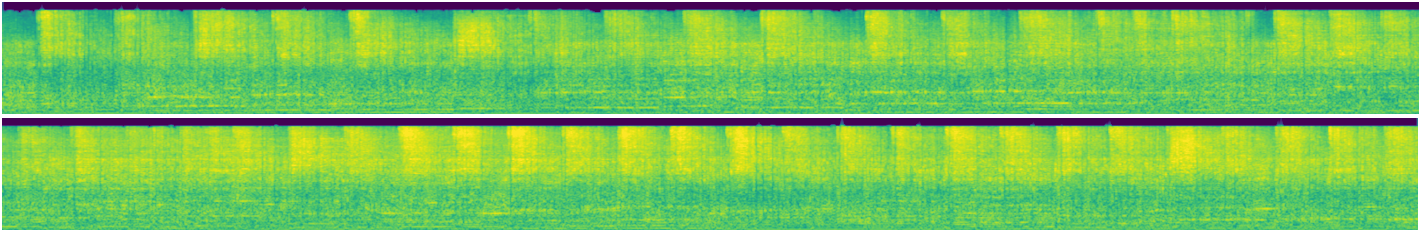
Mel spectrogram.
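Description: Live rock band playing loudly: electric guitar, electric bass and a drum kit keeping a steady beat, heard through a phone microphone in a small club.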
